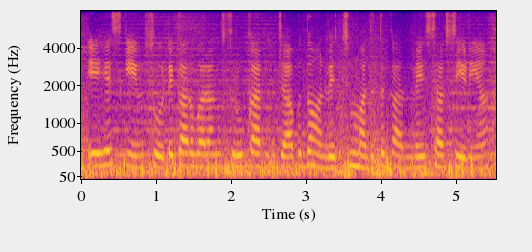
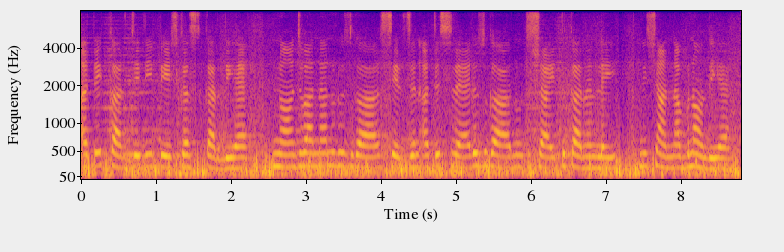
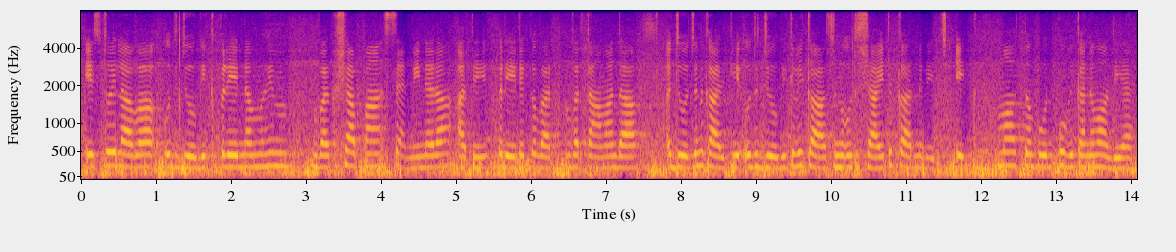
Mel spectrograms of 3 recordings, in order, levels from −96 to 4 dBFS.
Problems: none marked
